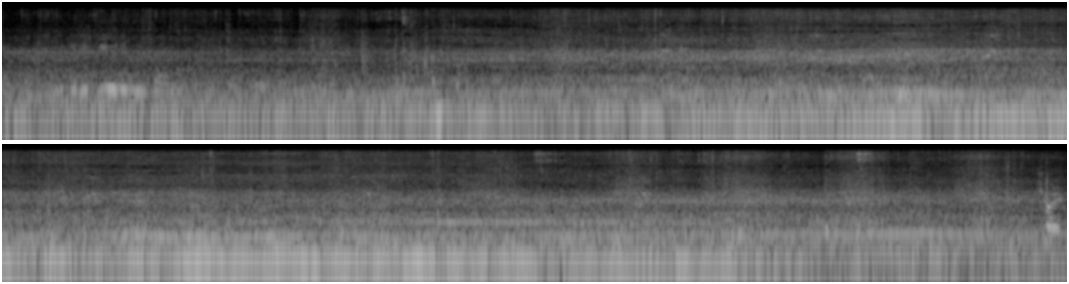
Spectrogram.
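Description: Motorboat engine running steadily, a low rumble that grows louder in the middle and eases off near the end.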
